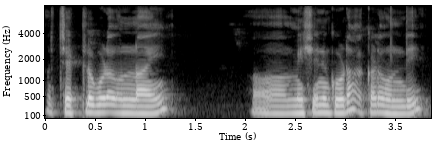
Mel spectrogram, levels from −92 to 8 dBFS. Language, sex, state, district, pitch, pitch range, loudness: Telugu, male, Telangana, Mahabubabad, 150 Hz, 140-155 Hz, -15 LUFS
